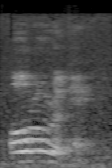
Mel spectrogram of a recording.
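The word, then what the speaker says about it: oleuropein: r o p i e n this is pronounced as aurora paint which is coming from oliver tree this is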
